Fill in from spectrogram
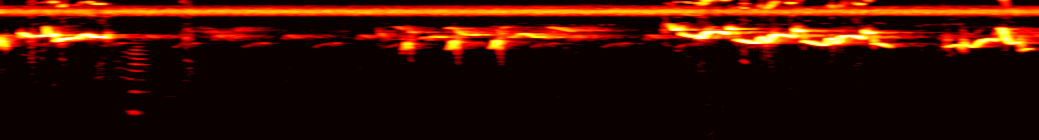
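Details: Bulbul answering a lure during trapping: a brief whistled phrase, soft chirps, then a longer bright wavering warble, with a constant thin high tone behind.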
